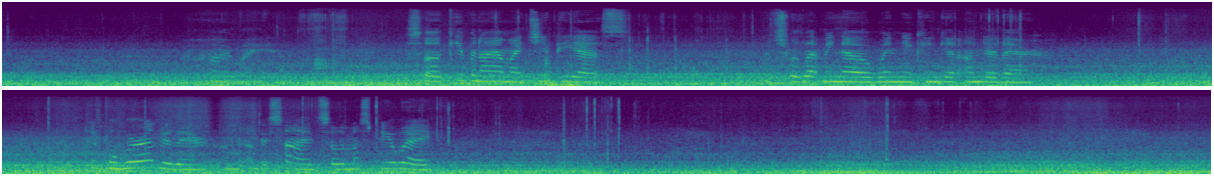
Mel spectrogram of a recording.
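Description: Tyres roll on pavement from inside a car.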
